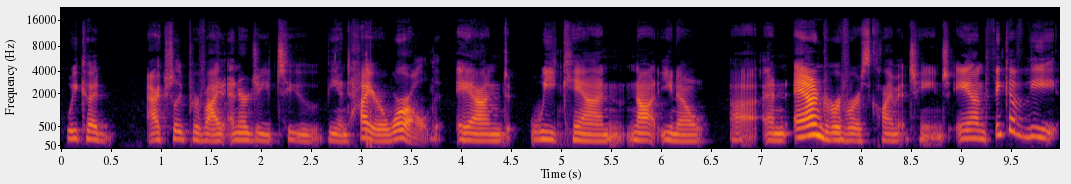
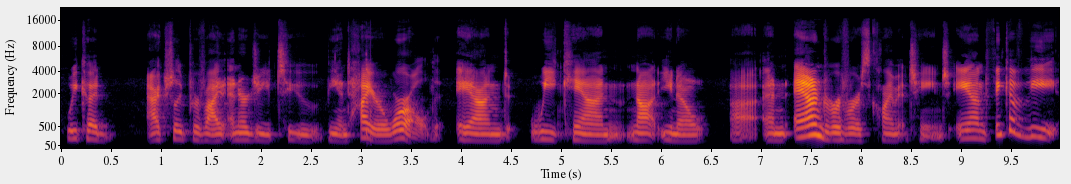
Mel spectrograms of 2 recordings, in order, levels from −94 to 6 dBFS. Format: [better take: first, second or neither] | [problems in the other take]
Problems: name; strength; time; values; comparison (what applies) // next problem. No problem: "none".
first | thin; very slightly; fading below 300 Hz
